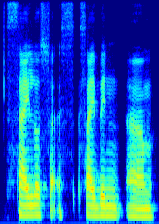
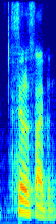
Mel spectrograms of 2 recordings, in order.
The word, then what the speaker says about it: psilocybin: Even now, somebody like, from a very secular perspective, Christoph Koch was talking about, I can never pronounce that drug, psilocytin or something. Psilocybin, yeah.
